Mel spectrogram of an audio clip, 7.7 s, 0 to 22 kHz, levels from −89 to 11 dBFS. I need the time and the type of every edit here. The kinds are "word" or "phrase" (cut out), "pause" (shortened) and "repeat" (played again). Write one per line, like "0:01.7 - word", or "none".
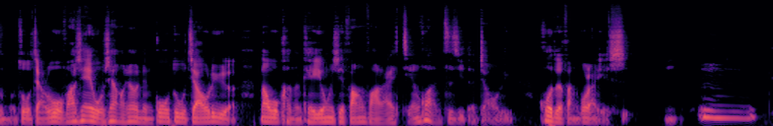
none

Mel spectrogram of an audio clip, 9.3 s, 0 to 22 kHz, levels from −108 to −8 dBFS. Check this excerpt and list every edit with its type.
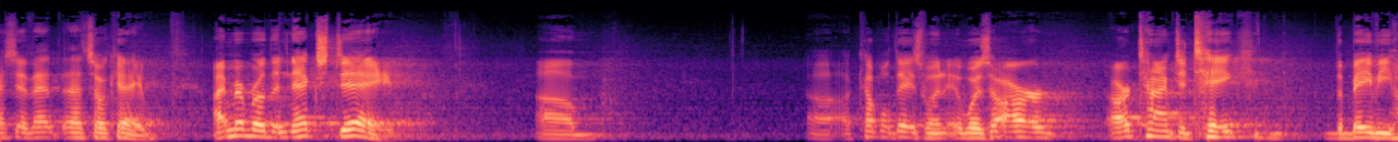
none

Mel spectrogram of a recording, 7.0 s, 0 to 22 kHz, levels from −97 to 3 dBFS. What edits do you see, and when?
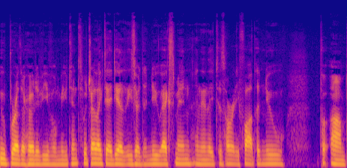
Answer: none

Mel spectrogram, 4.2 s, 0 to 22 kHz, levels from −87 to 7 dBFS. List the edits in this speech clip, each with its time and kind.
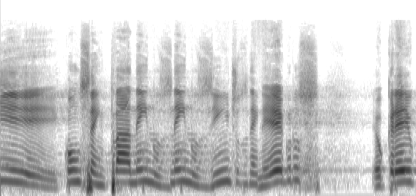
0:01.7 - repeat
0:02.6 - word

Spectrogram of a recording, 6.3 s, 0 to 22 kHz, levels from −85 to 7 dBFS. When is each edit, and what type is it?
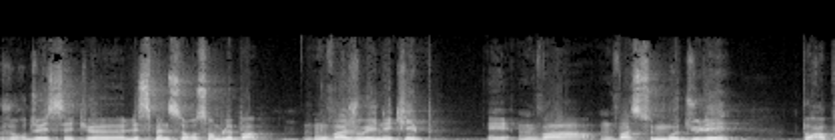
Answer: none

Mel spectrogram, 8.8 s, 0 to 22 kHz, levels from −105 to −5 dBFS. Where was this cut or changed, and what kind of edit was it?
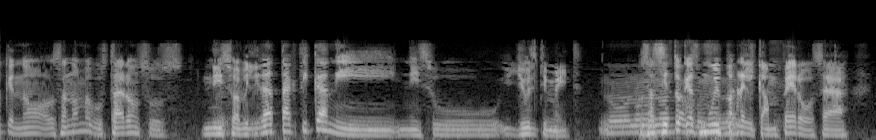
0:02.0 - pause

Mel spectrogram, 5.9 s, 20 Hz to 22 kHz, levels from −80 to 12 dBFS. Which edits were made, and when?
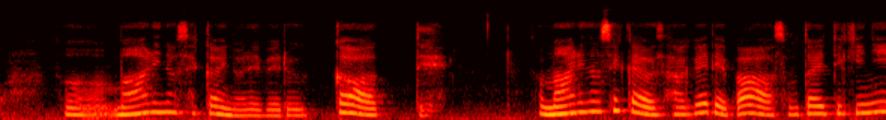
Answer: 0:02.6 - pause

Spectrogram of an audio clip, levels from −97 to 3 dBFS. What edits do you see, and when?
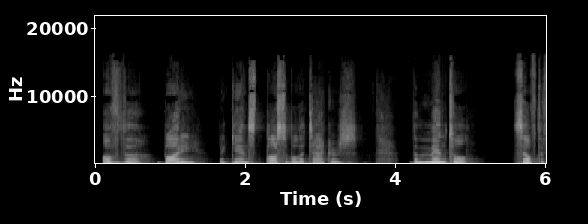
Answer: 0:01.7 - word
0:04.1 - word

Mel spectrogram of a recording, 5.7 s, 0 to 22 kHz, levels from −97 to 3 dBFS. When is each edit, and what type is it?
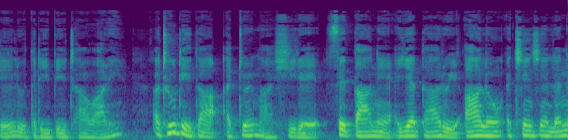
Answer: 0:03.3 - pause

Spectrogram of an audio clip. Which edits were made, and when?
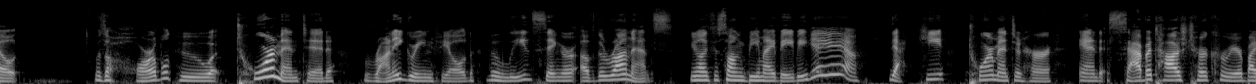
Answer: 0:01.7 - phrase
0:04.8 - pause
0:06.8 - pause

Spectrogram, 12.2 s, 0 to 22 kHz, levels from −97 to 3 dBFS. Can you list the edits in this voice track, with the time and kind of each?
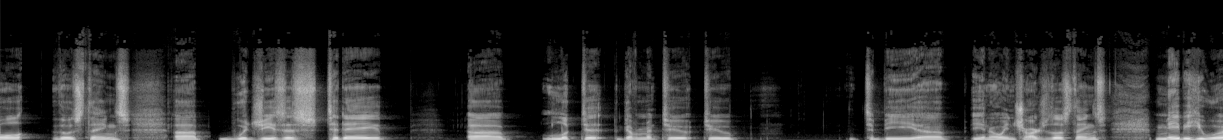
0:02.1 - pause

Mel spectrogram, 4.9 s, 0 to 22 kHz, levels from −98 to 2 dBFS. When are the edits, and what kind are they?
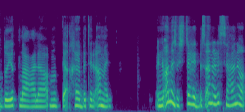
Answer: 0:03.5 - word

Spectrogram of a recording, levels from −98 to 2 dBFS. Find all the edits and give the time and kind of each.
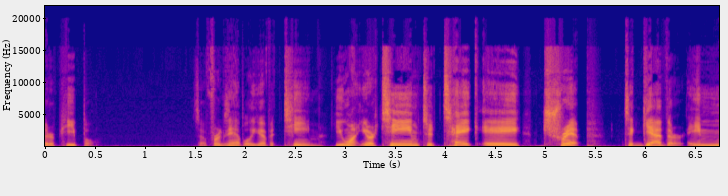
0:02.8 - pause
0:04.8 - pause

